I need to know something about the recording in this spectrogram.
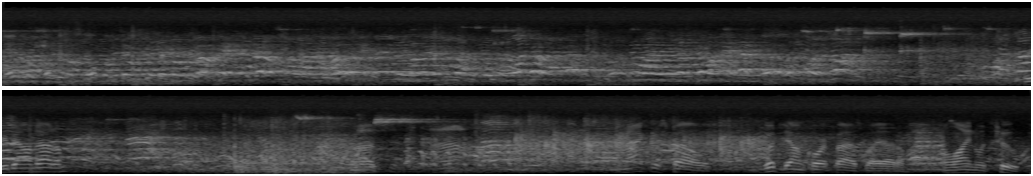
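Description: A crowd of spectators chatters and cheers in a large echoing gym.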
